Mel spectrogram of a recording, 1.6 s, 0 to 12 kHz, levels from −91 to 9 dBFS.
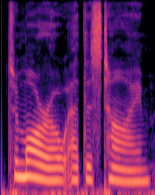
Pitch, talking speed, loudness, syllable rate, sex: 185 Hz, 195 wpm, -16 LUFS, 4.2 syllables/s, female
